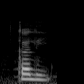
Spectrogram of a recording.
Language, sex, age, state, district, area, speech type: Kannada, female, 30-45, Karnataka, Davanagere, rural, read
